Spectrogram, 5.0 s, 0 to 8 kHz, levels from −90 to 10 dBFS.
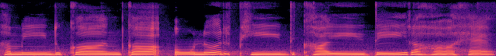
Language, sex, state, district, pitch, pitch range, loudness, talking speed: Hindi, male, Punjab, Fazilka, 225 Hz, 220-230 Hz, -13 LUFS, 110 wpm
